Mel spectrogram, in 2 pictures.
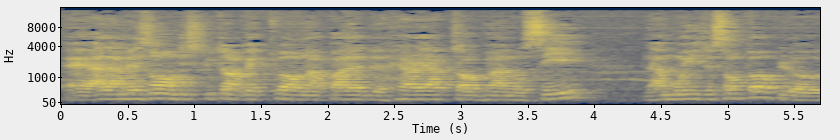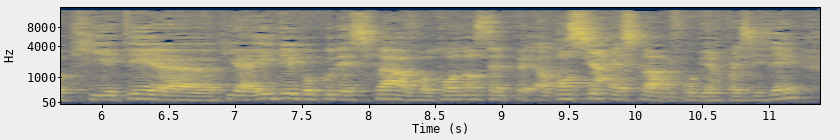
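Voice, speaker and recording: A middle-aged man hosting an informal radio interview, feeling his way through sentences with halting phrasing. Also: medium pitch, steady tone. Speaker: radio talk show host. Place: small radio studio room, indoors. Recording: very echoey room, distant, faint noise.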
